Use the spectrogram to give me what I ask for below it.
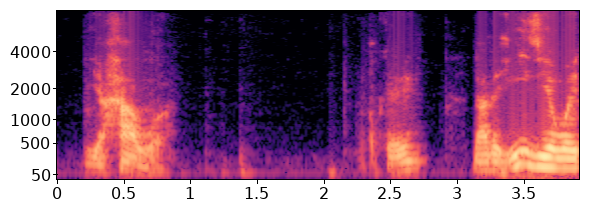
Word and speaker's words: Yahweh: Next word, Yahweh. So ya, ha, and then this one, the ha, would be joined. All right, so let me get the joiner one. Right? Yahweh.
